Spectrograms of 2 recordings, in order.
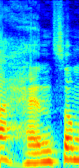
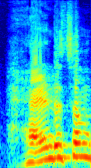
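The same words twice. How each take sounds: First: हैंडसम as "han-sum", D dropped; correct silent D. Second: हैंडसम with the D sounded; wrong pronunciation. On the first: Teacher correcting students on हैंडसम, D kept silent. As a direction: say हैंडसम without any D. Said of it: "हैंडसम होता है". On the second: Teacher showing students the mistake in हैंडसम, D wrongly sounded. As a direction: say हैंडसम with a clear D before the S. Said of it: "कभी नहीं होता". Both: Shown as a demonstration.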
